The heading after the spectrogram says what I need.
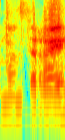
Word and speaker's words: Monterrey: one to write about Monterrey no value in Mexico that's how you pronounce the double R's in the name but can you tell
